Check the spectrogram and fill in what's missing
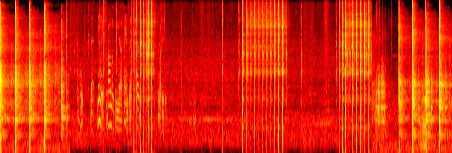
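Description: Sharp metallic hammer blows on a steel chisel cutting into a rusty lamp post, struck in rapid bursts of ringing clangs separated by quieter pauses, close and loud.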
